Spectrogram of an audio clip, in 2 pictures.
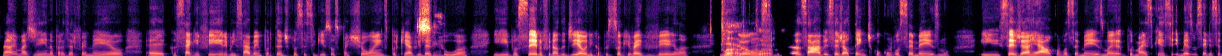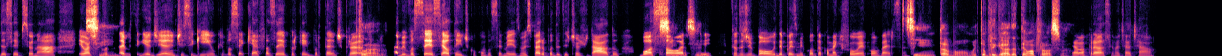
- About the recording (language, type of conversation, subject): Portuguese, advice, Como posso respeitar as tradições familiares sem perder a minha autenticidade?
- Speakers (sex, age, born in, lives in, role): female, 35-39, Brazil, United States, advisor; male, 40-44, Brazil, Portugal, user
- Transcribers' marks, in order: unintelligible speech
